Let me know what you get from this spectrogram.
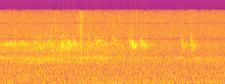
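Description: Small birds chirping in three short bursts over a steady low rumble.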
